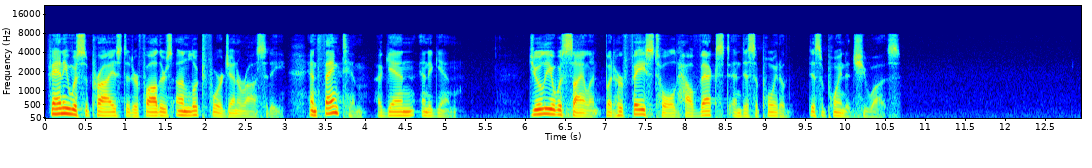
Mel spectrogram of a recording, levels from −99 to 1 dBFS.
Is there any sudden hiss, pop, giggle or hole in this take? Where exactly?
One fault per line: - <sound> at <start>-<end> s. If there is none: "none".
none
